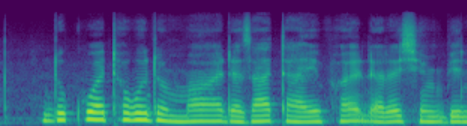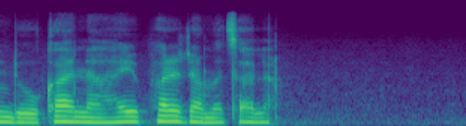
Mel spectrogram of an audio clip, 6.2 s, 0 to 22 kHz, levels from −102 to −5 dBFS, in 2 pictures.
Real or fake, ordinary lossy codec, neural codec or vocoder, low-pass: fake; none; autoencoder, 48 kHz, 128 numbers a frame, DAC-VAE, trained on Japanese speech; 14.4 kHz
